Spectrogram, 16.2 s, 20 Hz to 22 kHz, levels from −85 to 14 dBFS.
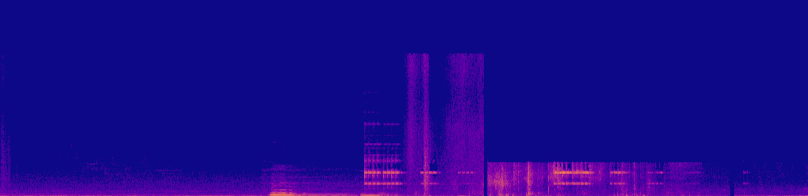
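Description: At 9.66 s an 80 ms gap opens, then the sounds turn dull and boxy, with nothing above 3.8 kHz, a modest level shift and a faint new noise floor, until 14.68 s. The likely cause is an input switched to a poorer device. On a spectrogram the top band vanishes abruptly, and the waveform shows a brief flat gap.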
